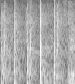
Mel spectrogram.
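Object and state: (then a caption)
Hollow-sounding sourdough loaf, baked through. A freshly baked sourdough loaf, just out of the oven, is tapped seven times in a steady rhythm, each tap giving a short, dry, hollow knock with almost no ring. The hollow sound shows the bread is baked all the way through.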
